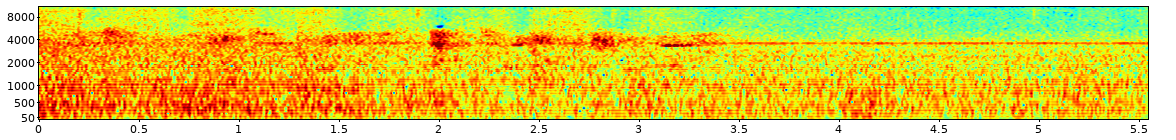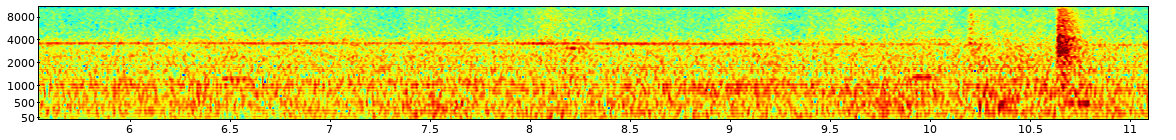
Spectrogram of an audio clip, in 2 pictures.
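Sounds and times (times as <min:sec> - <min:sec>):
electric train rumbling: 0:00.0 - 0:11.0.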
